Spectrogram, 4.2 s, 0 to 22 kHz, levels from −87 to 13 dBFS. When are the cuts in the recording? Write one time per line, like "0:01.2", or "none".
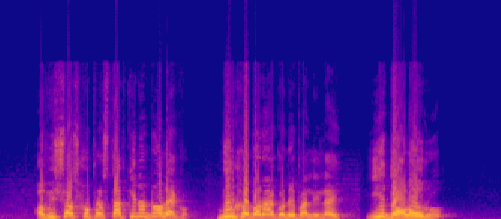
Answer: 0:01.7
0:02.9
